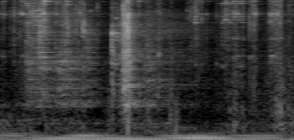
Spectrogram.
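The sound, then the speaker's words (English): Metal shackles on the wrists being unlocked: faint metallic jingling and a few light clinks, one sharper than the rest, over a steady low hum. “Now, can you unshackle me? These bracers are making my hands tingle.”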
